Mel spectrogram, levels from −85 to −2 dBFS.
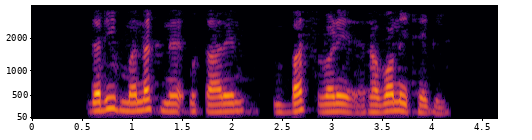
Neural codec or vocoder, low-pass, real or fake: none; 3.6 kHz; real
